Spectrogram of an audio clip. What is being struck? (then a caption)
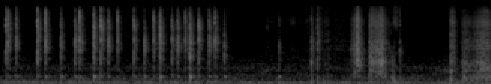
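Plastic skull-shaped cup with lid. Long acrylic nails tap rapidly on the face and pink lid of a hollow white plastic skull-shaped cup, making quick, bright clicking taps. A dense run of taps is followed by a few scattered clicks and scraping sounds, with a low steady hum underneath.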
